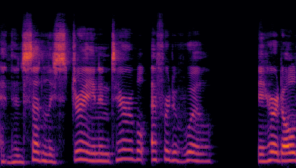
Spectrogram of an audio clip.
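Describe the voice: The reading aloud is plain. Nothing stirs in the background.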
